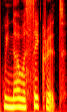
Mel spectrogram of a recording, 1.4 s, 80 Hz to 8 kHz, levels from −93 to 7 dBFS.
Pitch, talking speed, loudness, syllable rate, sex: 220 Hz, 175 wpm, -14 LUFS, 4.1 syllables/s, female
